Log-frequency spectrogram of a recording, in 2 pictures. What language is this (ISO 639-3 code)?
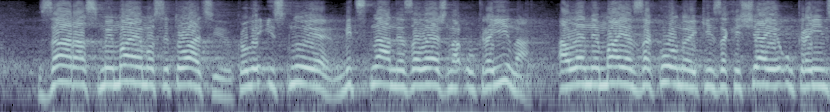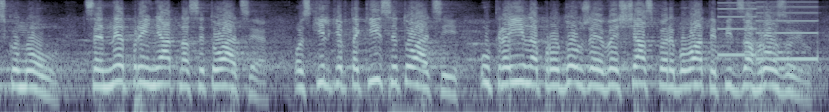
ukr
